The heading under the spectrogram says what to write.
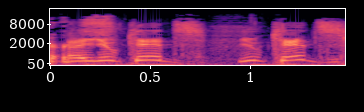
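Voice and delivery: very high, cartoonish character voice. Doing Teddy from Bob's Burgers after a co-host's remark: Teddy voice. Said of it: "you sound a lot more like Teddy from, uh, from Bob's Burgers".

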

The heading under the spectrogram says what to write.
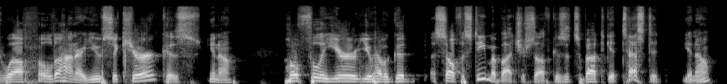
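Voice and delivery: ordinary delivery

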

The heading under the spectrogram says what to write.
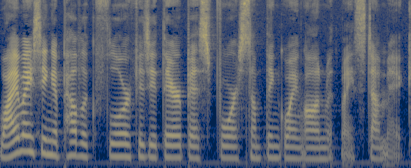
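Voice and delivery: ordinary talk

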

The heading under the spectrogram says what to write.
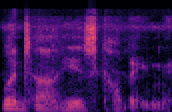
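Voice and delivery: put-on British accent. Redoing the line after another speaker's attempt, in a Jon Snow British accent. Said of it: "That's better".

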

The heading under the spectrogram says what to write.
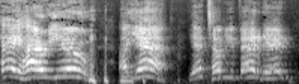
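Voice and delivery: put-on overly loud voice. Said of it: "I think I'm sounding really loud".

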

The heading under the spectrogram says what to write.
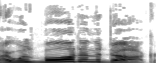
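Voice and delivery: very loud, high, belted-out villain voice. Show listeners how their five-star reviews could be read on the air, in a Bane voice. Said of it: "we could even read in the Bane voice".

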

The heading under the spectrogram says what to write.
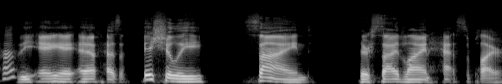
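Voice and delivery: slow, sarcastic, fake big-news style delivery. Announcing news to a co-host: sarcastic. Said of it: "you're being sarcastic".

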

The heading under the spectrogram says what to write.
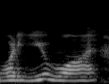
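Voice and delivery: low, stern, strict schoolteacher voice. Acting out looking over lowered glasses at a staring driver: mock stern teacher voice. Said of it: "Like a stern teacher".

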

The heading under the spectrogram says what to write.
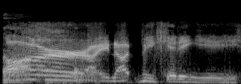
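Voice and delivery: salty pirate voice with drawn-out are. On a show's Talk Like a Pirate Day, joking back in a pirate voice. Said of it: "today is National Talk Like a Pirate Day".

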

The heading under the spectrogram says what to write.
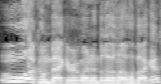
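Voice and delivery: rapid-fire host delivery. Opening the podcast episode by welcoming everyone, talking really fast. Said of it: "Are we talking really fast today?".

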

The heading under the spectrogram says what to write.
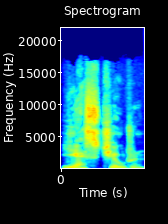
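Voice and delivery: ordinary delivery

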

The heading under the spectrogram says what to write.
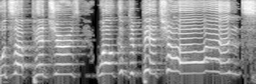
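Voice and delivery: very high, loud, amped-up, energetic host voice. Redoing the podcast intro after being asked for more energy, more energetic. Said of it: "Try it with like 30% more energy".

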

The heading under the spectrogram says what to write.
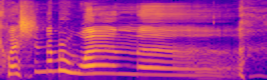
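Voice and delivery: very high, very slow, creaky, whiny drawn-out vocal fry. Imitating the co-host reading a question: imitating Kat's vocal fry. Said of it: "There's a lot of vocal fry".

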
